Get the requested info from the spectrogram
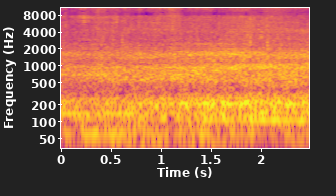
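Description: Steady low rumble inside a parked car's cabin, like the car's engine idling, with no sharp sounds.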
